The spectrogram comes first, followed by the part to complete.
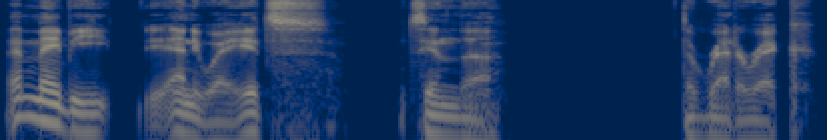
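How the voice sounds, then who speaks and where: Low-voiced american guy opening up on a podcast, lots of restarts, dry close sound. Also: sing-song, gravelly, no room sound. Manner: reflective, halting, many restarts. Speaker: podcast guest. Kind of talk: candid casual conversation.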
